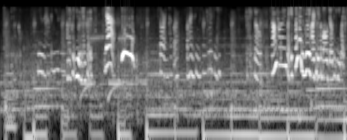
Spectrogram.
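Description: Background music: a stepping bass line under high, squeaky, whistle-like glides that come and go.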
